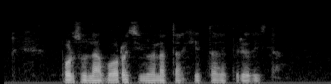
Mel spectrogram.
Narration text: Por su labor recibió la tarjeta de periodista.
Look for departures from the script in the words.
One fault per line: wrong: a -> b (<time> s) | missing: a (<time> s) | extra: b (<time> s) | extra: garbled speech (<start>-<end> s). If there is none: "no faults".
no faults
